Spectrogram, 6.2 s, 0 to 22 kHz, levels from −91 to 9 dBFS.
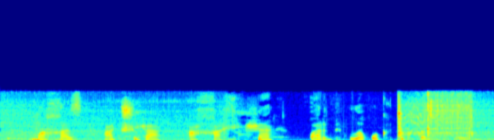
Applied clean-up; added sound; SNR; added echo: none; Idling / Engine starting / Car; 3 dB; none.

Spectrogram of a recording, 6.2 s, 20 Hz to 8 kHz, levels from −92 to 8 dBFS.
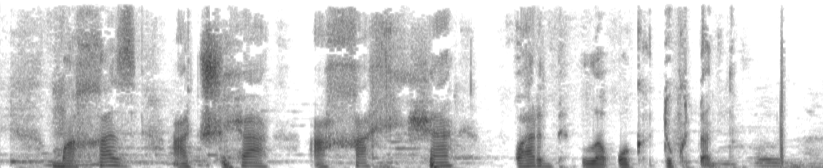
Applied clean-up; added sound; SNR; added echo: none; none; none; none.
